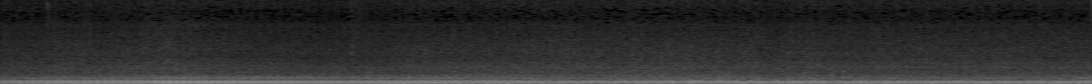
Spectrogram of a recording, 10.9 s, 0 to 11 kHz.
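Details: C6 Corvette with aggressive camshaft and long-tube headers on a revised HP Tuners idle tune: even V8 rumble holding steady with no hunting, stumbling or surging; smooth idle, idle tuning about 80% done.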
